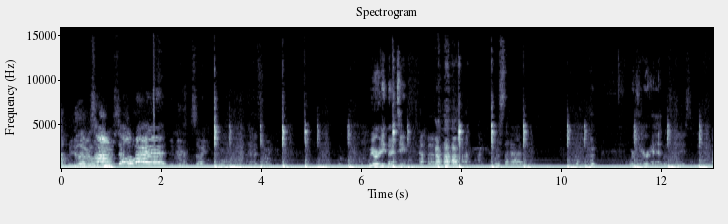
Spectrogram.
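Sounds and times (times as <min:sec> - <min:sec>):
voices: 0:00.0 - 0:04.4
steady hum: 0:00.0 - 0:13.0
electric bass notes: 0:00.7 - 0:01.2, 0:02.9 - 0:13.0
sharp drum hits: 0:03.1 - 0:10.8, 0:11.4 - 0:13.0.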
